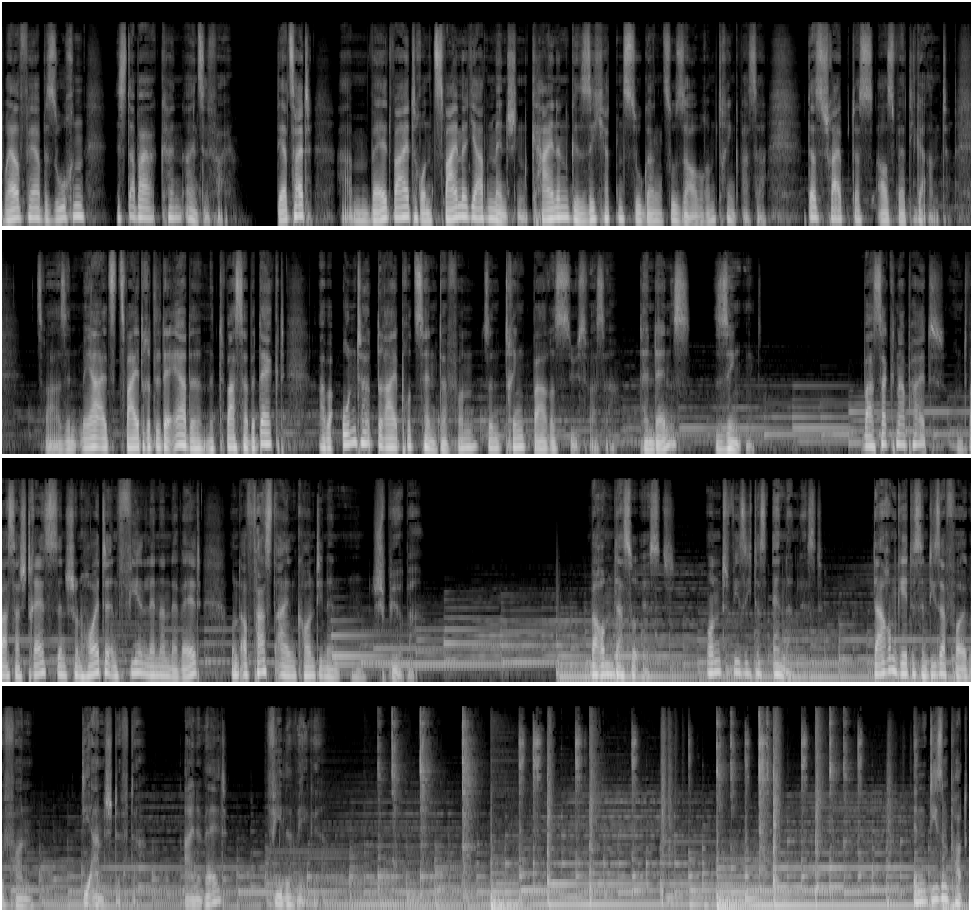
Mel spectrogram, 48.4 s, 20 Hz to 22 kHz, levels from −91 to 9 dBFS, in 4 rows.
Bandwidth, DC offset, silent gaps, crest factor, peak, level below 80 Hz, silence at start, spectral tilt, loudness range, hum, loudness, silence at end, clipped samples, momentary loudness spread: 15.5 kHz; under 0.1%; 3.21-3.41 s; 18 dB; -2 dBFS; -34 dBFS; 0 s; -6 dB/octave; 6 LU; none; -21 LUFS; 0 s; under 0.1%; 15 LU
